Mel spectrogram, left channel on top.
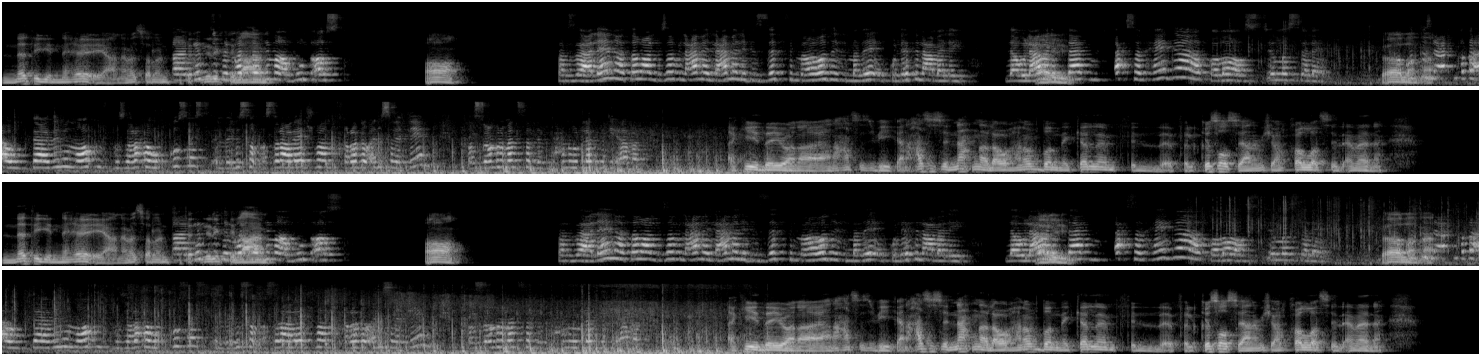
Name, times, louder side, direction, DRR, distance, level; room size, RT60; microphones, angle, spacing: voice 1, 0.0-1.7 2.0-2.7 4.2-4.6 10.3-10.7 13.8-14.3 22.0-29.0, right 1 dB, 25° right, 0.8 m, -24 dB
voice 2, 1.7-3.3 5.6-9.6 10.0-10.8 11.1-13.2 14.0-19.1 19.4-21.2, left 3 dB, 40° left, 3.2 m, -24 dB
sound 1, 11.9-23.9, right 2 dB, 85° right, 0.8 m, -31 dB
14.5 x 12.0 x 2.7 m
head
